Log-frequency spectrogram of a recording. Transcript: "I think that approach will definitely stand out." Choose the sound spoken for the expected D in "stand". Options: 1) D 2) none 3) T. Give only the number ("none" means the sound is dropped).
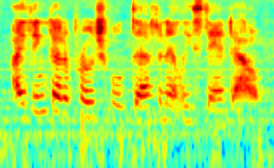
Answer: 1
